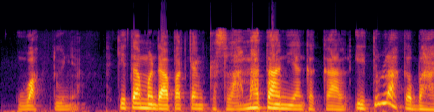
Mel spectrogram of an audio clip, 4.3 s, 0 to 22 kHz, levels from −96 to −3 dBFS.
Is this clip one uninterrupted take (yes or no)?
no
